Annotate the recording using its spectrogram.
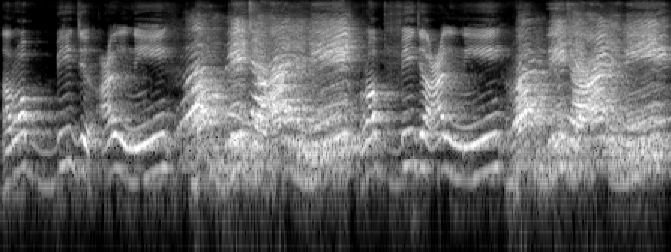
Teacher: جیم ساکن ہے، با کو جیم کے ساتھ ملانا ہے۔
